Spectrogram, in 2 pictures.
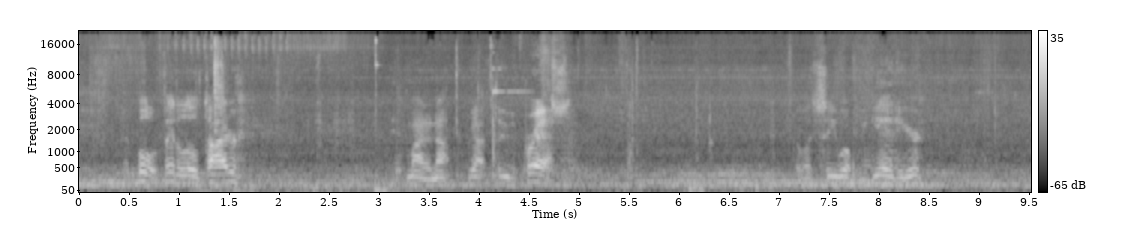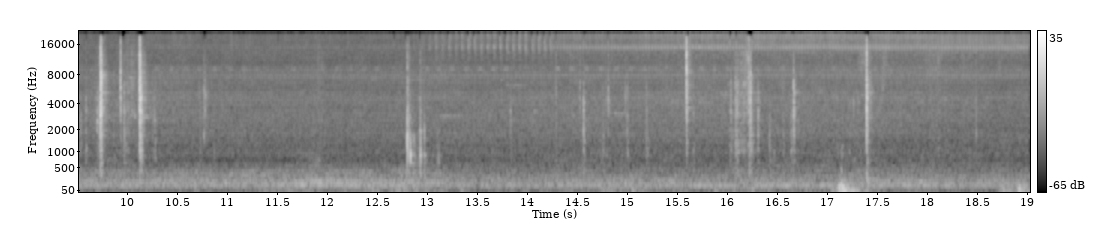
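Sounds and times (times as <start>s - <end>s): steady low hum: 0.0s - 19.0s
gun metallic clicks: 9.6s - 10.9s, 14.3s - 17.6s.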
